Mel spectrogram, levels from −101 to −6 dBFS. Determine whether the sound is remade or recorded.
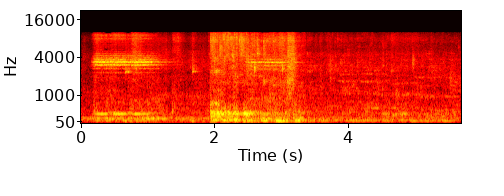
recorded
